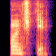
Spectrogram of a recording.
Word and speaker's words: pączki: pole skis like the p p skis punch Punchy Punchy Punchy say Punchy with us everybody it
